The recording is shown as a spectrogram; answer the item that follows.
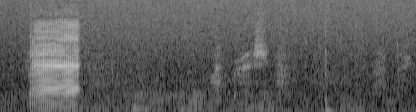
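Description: A single loud, deer-like bleat held on one pitch for about half a second, followed by faint whispering and a brief low thump near the end.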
